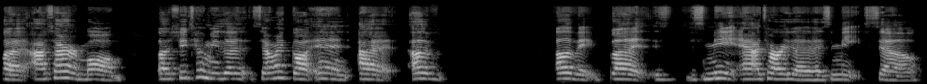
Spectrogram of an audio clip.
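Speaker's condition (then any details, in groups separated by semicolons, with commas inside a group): Down syndrome; three copies of 21st chromosome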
